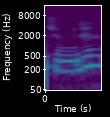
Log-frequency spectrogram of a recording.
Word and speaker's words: 줍는: 알밤 줍는 다람쥐. 줍는은 어떻게 발음하면 좋을까요? 자, 받침의 비읍이 두 번째 음절 니은의 영향을 받아서 미음으로 변화하기 때문에 표준 발음은 줍는입니다.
